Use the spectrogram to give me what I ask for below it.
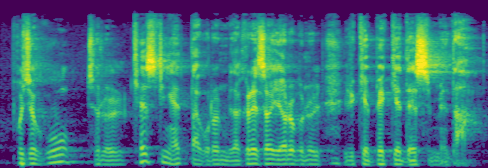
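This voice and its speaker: Pitch swings very widely as a man speaks at a fairly slow pace. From South Chungcheong, Korea (Cheongyang). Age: 60s. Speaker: church elder giving testimony. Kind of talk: testimony.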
